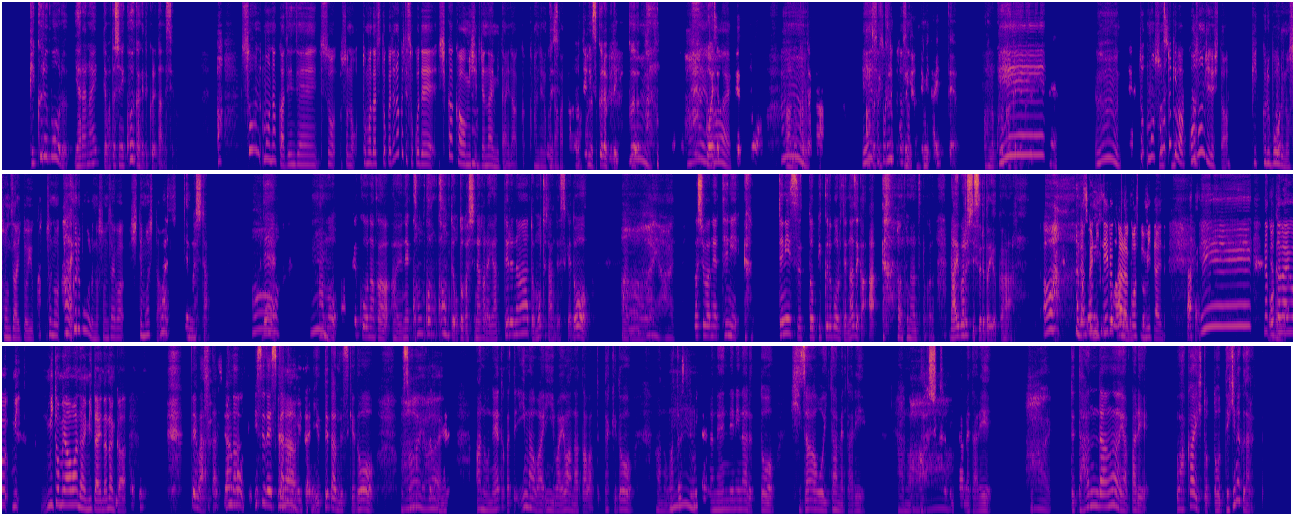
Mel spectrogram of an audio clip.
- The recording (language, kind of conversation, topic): Japanese, podcast, 最近ハマっている遊びや、夢中になっている創作活動は何ですか？
- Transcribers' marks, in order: chuckle; unintelligible speech; unintelligible speech; chuckle; laughing while speaking: "あのなんていうのかな"; chuckle; laughing while speaking: "はい"; laugh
